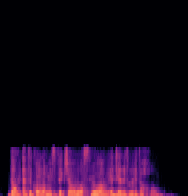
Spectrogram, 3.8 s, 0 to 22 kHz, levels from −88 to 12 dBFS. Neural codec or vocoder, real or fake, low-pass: codec, 16 kHz, 1 kbps, FreqCodec, smaller model; fake; 5.4 kHz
